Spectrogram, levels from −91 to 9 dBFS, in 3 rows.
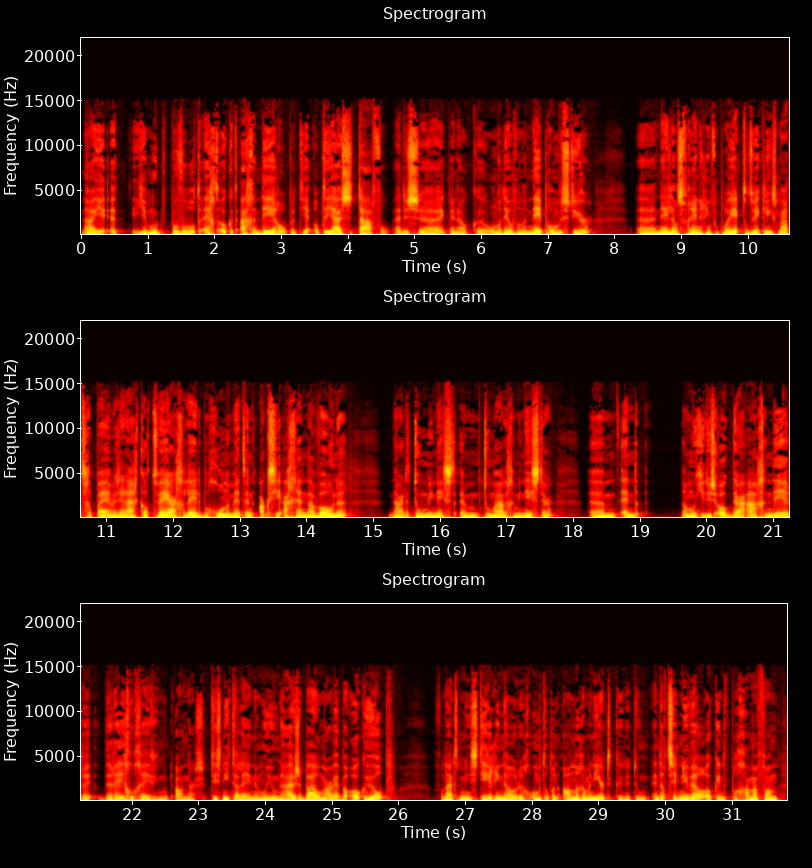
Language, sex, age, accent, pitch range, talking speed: Dutch, female, 40-59, Dutch, 180-220 Hz, 185 wpm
